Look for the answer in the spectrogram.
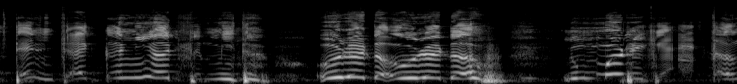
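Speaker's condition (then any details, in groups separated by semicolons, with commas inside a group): Brain lesion disability grade 1, severe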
